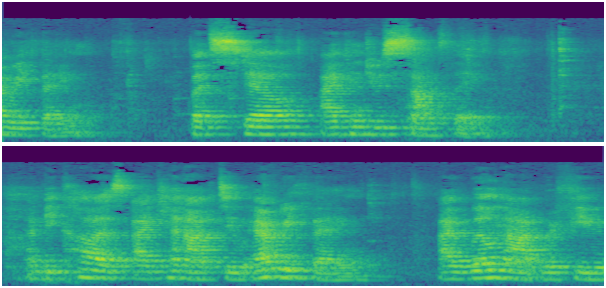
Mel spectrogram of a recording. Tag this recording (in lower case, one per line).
speech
